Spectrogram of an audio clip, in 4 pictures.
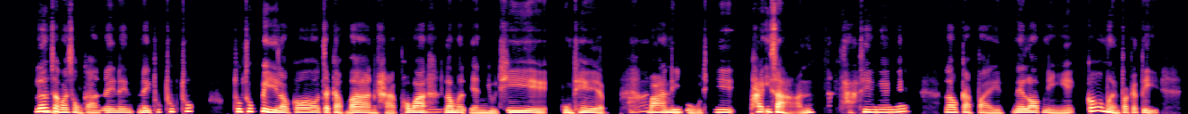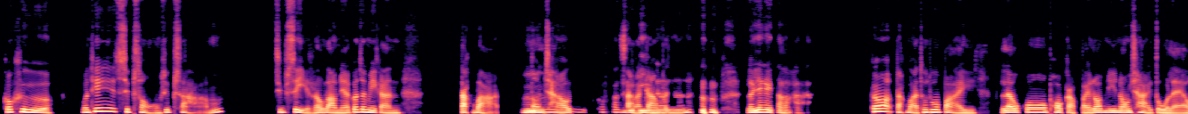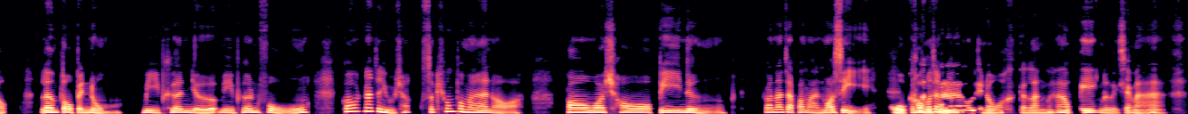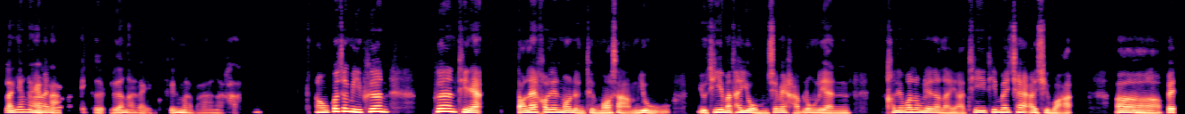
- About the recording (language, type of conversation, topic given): Thai, podcast, คุณช่วยเล่าเหตุการณ์ที่สัญชาตญาณช่วยคุณได้ไหม?
- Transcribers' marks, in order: chuckle; other background noise; tapping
